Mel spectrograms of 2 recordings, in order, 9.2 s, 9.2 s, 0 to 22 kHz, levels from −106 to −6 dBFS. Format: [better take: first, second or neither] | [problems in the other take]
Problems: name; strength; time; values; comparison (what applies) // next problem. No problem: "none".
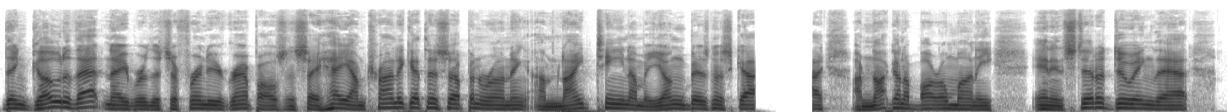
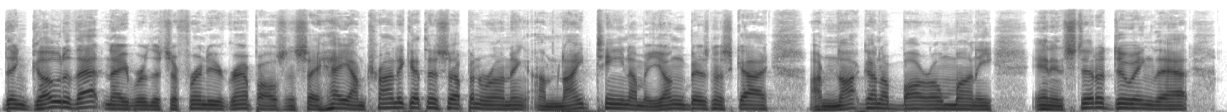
second | audio freezing; at 5.5 s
